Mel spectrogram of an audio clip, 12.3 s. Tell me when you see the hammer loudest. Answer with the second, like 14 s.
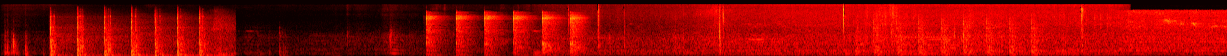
1 s.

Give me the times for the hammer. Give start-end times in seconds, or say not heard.
0.5-2.4, 4.2-5.9, 8.6-10.5.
